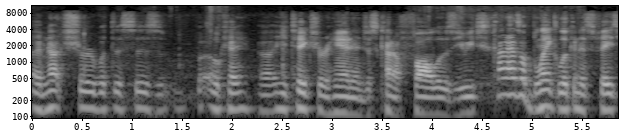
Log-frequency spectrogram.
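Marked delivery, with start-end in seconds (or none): 0.0-2.2 puzzled, confused, uncertain tone. Voicing the hologram man agreeing to follow: confused. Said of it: "You can tell he's confused".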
